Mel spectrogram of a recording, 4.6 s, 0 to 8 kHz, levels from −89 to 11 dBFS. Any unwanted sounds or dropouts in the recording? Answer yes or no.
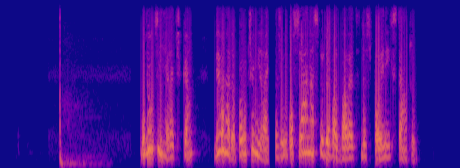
yes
